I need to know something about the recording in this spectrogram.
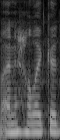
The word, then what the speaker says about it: Angelica: it's my full name andh helica and and it's just like Angelica just pronounced in Spanish and you got website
